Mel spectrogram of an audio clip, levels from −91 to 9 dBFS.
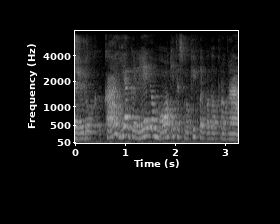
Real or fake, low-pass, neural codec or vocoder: fake; 7.2 kHz; vocoder, 44.1 kHz, 128 mel bands every 256 samples, BigVGAN v2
